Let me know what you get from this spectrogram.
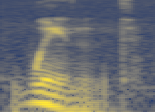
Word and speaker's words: wind: La excepción de esta regla que te acabo, o de este patrón, es esta. Viento se dice wind.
